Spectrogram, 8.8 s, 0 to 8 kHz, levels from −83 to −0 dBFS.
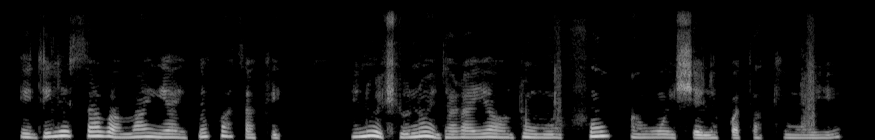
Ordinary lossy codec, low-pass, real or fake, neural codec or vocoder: none; 7.2 kHz; real; none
